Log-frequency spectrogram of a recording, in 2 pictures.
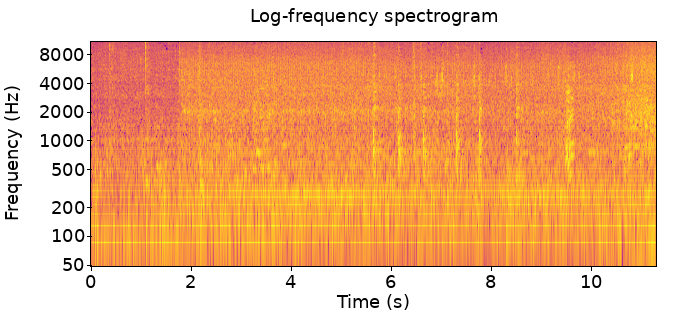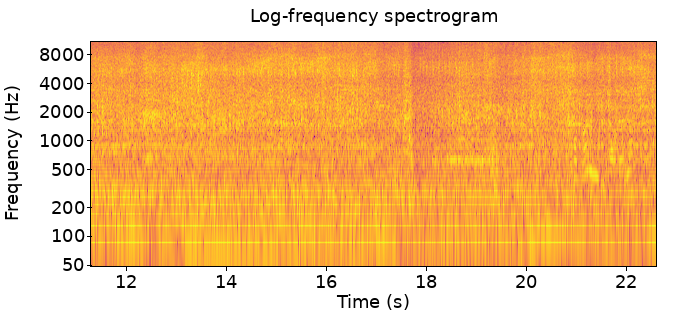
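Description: Land Rover Defender engine idling steadily, with a few knocks in the first half. The engine sound gets heavier and deeper about halfway through.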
